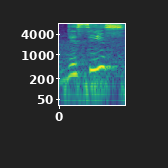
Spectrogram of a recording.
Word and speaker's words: decease: আর প্রথমটা হচ্ছে DECEASE, ডিসিজ হচ্ছে, দুটোর প্রোনাউন্সিয়েশন কিন্তু আলাদা। প্রথম ওয়ার্ডটা হচ্ছে ডিসিজ মানে death, someone who is dead. R ডিজিজ, একটাতে কিন্তু জ সাউন্ড, একটাতে স সাউন্ড।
